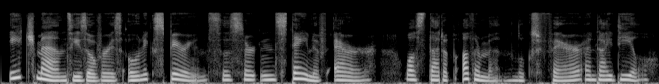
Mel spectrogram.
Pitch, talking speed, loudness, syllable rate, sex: 200 Hz, 190 wpm, -19 LUFS, 4.9 syllables/s, female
